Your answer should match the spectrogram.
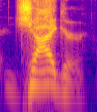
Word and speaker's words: Jiger: It is spelled J-I-G-E-R. So we're going to say Jiger. I say it again, Jiger.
